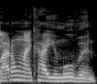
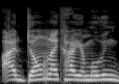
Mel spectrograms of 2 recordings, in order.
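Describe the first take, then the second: First: It sounds scornful and dismissive. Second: It sounds warm and concerned. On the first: The speaker is hating on the person. The speaker calls it wrong. "you're not just hating on them and you coming from like, ew" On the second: The speaker cares and wants the person to do better. The speaker calls it right. "you really care about this person"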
